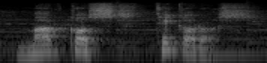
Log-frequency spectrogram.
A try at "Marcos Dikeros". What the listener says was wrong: No, with a D, with Dikeros. Dikeros. Marcos Dikeros, like this.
